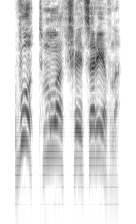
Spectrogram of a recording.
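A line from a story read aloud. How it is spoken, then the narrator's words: Exclaimed. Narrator (Russian): воскликнул он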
